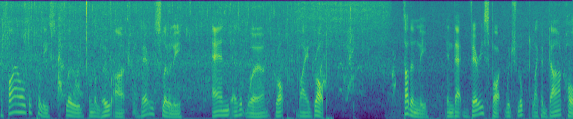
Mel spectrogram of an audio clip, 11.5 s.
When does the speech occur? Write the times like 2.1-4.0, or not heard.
0.0-6.7, 8.1-11.4.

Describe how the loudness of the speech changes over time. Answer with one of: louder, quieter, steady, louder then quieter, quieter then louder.
steady.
